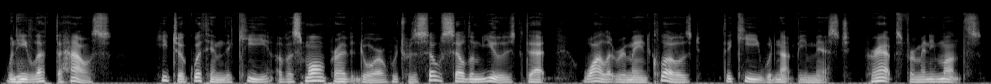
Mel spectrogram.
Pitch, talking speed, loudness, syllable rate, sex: 125 Hz, 220 wpm, -19 LUFS, 5.4 syllables/s, male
